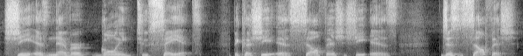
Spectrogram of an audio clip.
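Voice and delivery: very slow, word-by-word declaration; emphatic verdict. Retold or imitated. Nephew telling aunt who failed him, slow emphatic verdict. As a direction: spell out the bitter truth slowly.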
